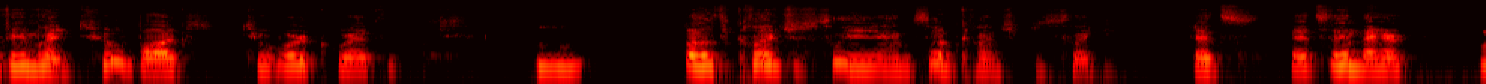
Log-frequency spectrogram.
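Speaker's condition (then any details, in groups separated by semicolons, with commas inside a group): Cerebral palsy; mild left side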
